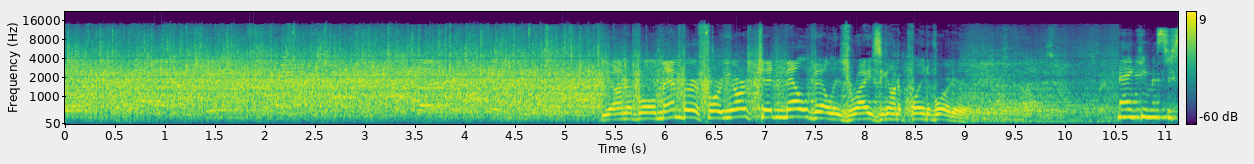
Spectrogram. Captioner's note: applause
